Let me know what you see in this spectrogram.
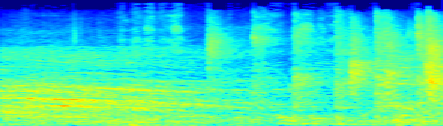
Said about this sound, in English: Oh, that one gets a round of applause.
